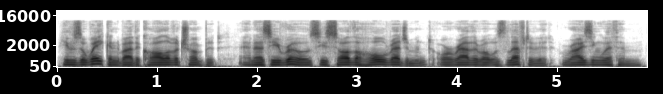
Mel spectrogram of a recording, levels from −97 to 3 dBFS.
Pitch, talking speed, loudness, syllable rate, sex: 115 Hz, 285 wpm, -17 LUFS, 6.6 syllables/s, male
